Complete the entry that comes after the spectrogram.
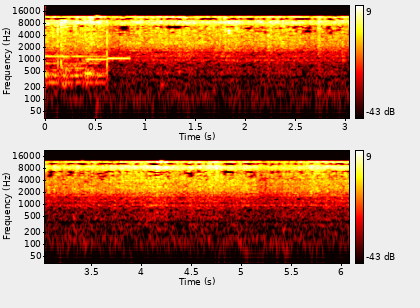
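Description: Sliced vegetables (onion, bell peppers, carrot, green beans) sizzling steadily as they stir-fry in a nonstick frying pan. A few notes of mallet-instrument background music sound at the start and cut off just under a second in.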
